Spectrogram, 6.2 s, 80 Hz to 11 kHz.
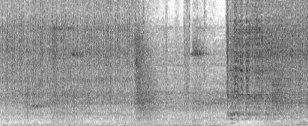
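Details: Honda Zest after tuning, previously misfiring on cylinder 3 with a faulty fuel pipe that was replaced with a new one. Starter cranks briefly and the engine catches cleanly into an even, steady idle: normal start after repair.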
